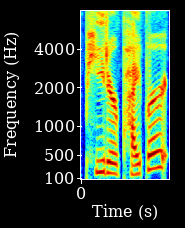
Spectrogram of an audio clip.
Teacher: The letter P in Peter Piper is a plosive. Feel the tiny pop when you say it.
